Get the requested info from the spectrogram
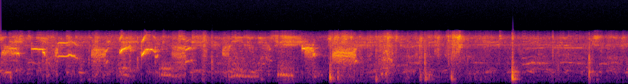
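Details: Four-week-old Cavalier King Charles Spaniel puppies, filmed on a phone, giving high whimpers and short yips in irregular bursts, with thin squeaky whines rising and falling amid soft rustling and faint background voices.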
